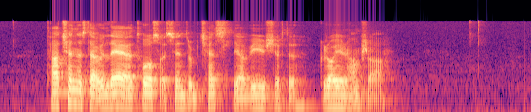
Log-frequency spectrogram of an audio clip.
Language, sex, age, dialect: Faroese, male, 15-35, Norðuroyggjar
